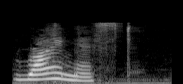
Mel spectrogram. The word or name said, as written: rhymist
